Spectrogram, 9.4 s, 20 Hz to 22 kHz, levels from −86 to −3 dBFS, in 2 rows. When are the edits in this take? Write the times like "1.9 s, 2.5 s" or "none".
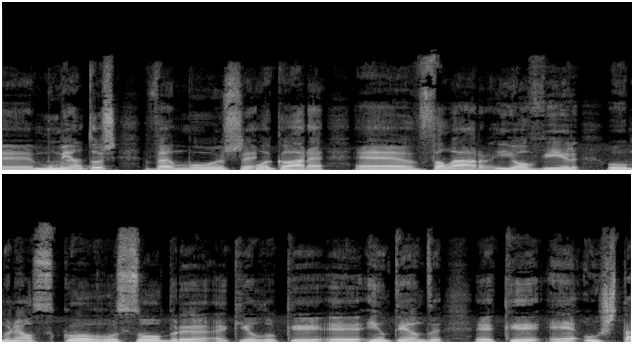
1.9 s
